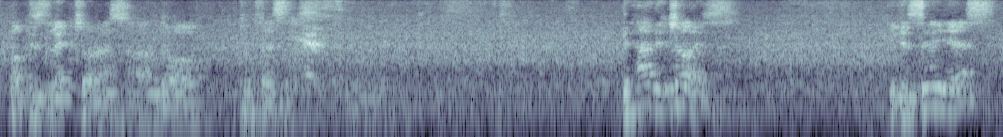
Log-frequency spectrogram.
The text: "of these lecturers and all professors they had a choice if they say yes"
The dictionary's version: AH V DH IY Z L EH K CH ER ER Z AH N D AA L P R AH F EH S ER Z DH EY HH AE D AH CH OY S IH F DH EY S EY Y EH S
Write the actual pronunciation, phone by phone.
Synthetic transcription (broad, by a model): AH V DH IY S L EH K CH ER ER S AH N D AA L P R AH F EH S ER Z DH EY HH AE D AH CH OY S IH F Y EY S EY Y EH S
